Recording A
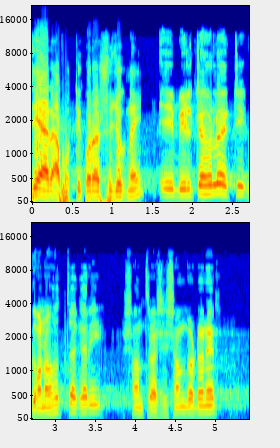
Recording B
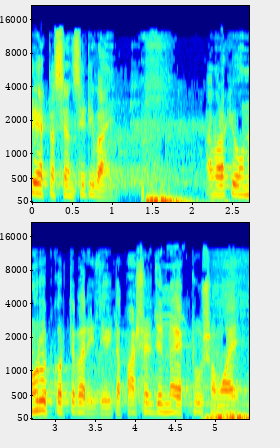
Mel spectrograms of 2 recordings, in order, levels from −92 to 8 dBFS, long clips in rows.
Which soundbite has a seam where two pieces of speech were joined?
A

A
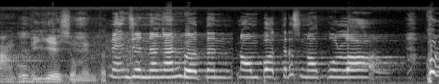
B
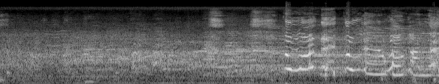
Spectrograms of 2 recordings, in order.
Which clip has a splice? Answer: A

